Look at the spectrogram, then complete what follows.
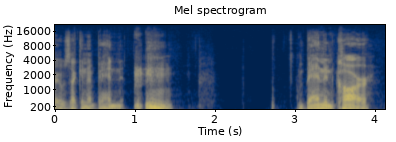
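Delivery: voice cracks in the middle of abandoned. Telling someone about a place you used to go to, with your voice cracking. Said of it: "Voice crack".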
